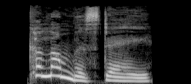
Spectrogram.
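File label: "columbus day", British English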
